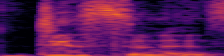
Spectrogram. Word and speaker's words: dissonance: And by the way, we often say it wrong. I usually add a D in there and there's no D's. It's dissonance.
